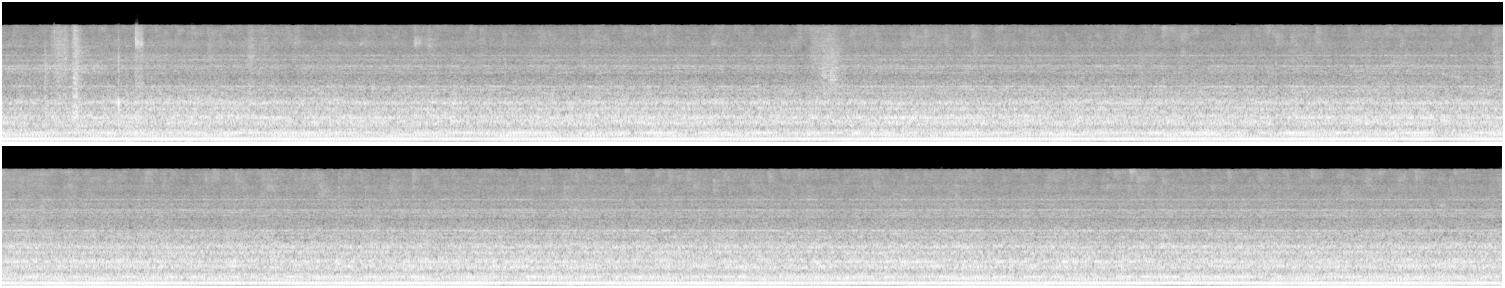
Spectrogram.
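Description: Steady low hum with a few faint clicks.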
